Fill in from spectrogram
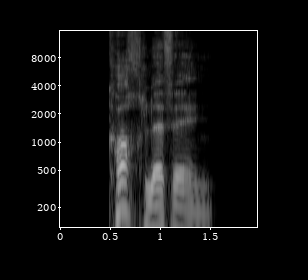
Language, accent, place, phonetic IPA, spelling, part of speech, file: German, Germany, Berlin, [ˈkɔxˌlœfəln], Kochlöffeln, noun, De-Kochlöffeln.ogg
- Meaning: dative plural of Kochlöffel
